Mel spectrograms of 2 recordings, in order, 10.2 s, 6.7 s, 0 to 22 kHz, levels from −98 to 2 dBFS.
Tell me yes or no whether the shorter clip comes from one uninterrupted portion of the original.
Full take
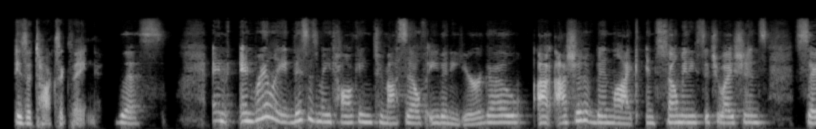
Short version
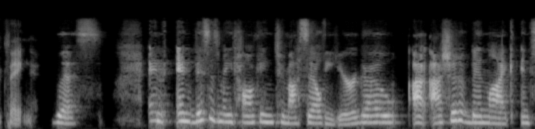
no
